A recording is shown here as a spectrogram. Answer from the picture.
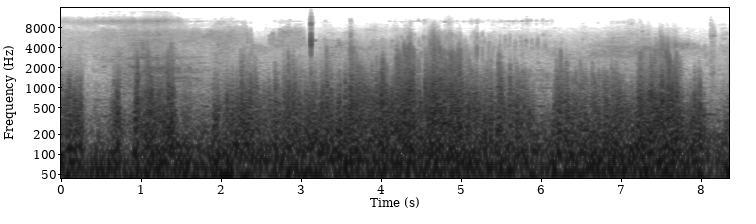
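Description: Wind buffeting a GoPro action camera's microphone: a continuous low rumble that rises and falls unevenly.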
